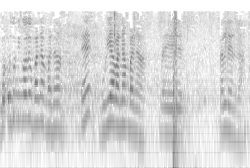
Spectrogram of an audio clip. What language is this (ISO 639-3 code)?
eus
